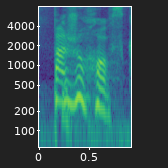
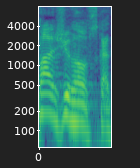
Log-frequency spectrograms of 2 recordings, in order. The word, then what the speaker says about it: Parzuchowska: It's Parzuchowska, actually. Parzuchowska.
